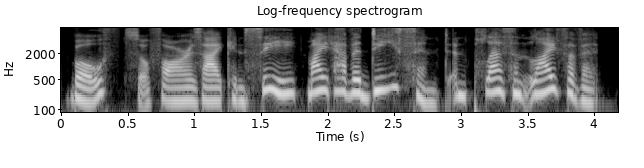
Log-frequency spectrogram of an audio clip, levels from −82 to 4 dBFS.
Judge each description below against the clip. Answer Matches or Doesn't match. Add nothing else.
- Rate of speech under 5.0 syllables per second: Matches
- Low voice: Doesn't match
